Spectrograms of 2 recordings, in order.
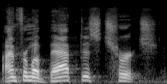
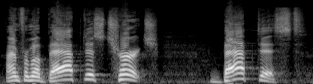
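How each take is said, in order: First: Said in the usual way. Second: Slow line with emphasis on Baptist; stress on Baptist. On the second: Shown as a demonstration. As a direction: lean firmly on Baptist, then repeat it alone. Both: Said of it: "Emphasis on the Baptist".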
